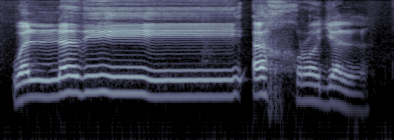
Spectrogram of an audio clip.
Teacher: kha yang tenggorokan bagian atas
